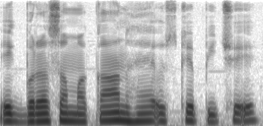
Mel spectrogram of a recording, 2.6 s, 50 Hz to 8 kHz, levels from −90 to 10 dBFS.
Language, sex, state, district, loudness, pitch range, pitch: Hindi, male, Assam, Kamrup Metropolitan, -15 LUFS, 125-135 Hz, 130 Hz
